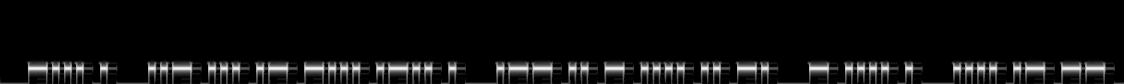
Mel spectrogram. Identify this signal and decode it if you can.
Morse code, heard as a keyed tone, about 20 wpm, 750 Hz. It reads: BE USABLE WITHIN THE HAM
